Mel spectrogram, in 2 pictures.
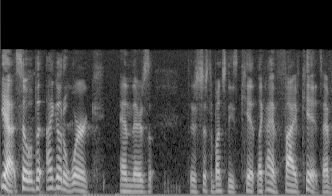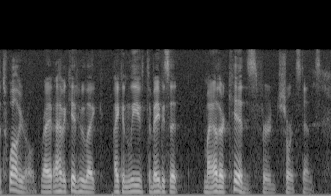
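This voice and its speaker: With lively intonation and a fairly quick pace, this is an ordinary speaking voice. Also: man, medium pitch for a man. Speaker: podcast co-host. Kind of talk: casual chat. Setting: Skype call.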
